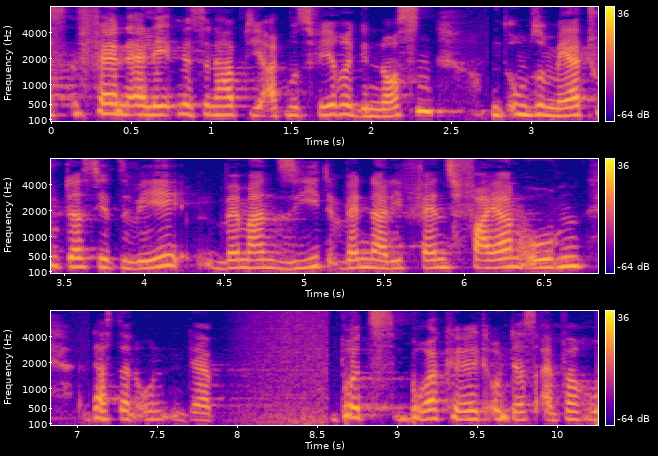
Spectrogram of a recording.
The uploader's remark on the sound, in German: Ausschnitte einer Podiumsdiskussion im Nürnberger Presseclub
